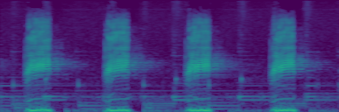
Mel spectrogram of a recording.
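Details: Duck quacking, played for primary pupils in a special-education science lesson so they can hear and copy it; four loud, harsh, nasal quacks about a second apart over soft background music.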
